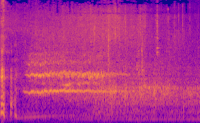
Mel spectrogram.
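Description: A sports car's tires squeal loudly in a sustained, high-pitched screech lasting over a second, with engine rumble underneath, then fade into rushing road noise.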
